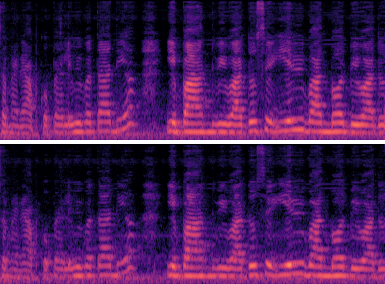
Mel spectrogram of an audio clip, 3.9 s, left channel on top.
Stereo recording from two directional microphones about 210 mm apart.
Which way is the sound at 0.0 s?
50° left (ahead or behind).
